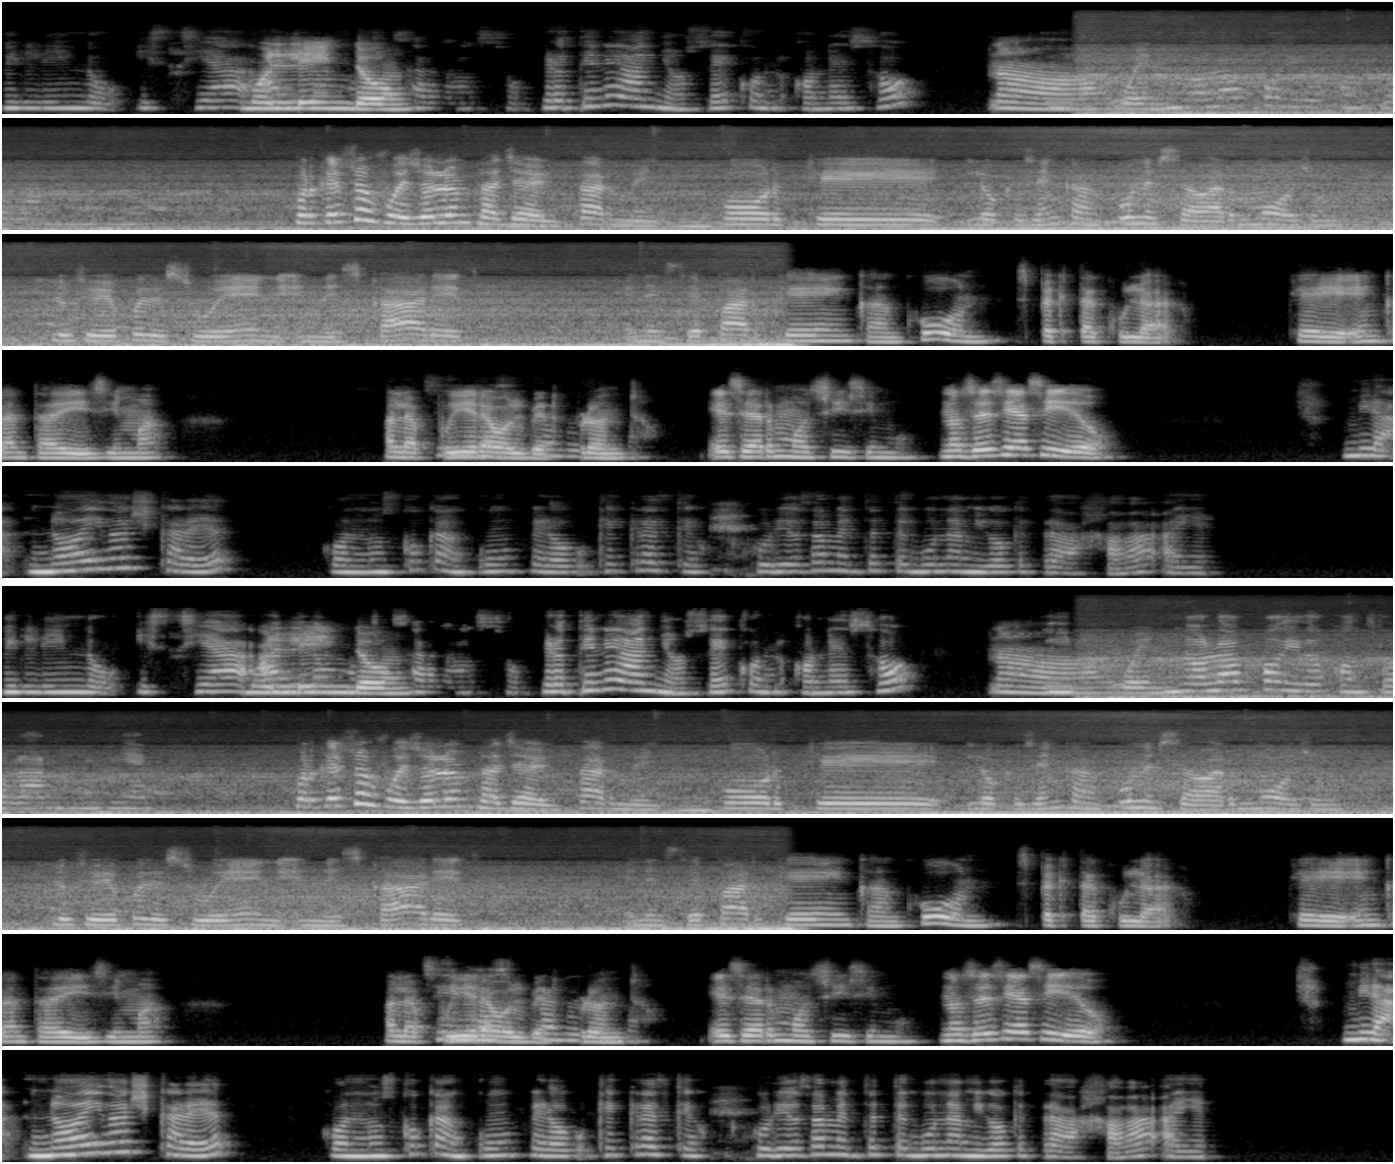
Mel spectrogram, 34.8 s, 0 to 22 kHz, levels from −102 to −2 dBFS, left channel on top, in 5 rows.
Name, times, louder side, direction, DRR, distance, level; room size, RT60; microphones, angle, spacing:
voice 1, 0.0-1.7 2.7-4.6 5.2-5.4 5.8-7.7 23.0-24.1 27.3-29.0 29.4-33.8, right 6 dB, 55° right, 0.4 m, -34 dB
voice 2, 1.2-2.1 4.9-5.9 8.4-13.7 14.1-16.2 17.0-19.7 20.4-21.7 22.8-24.0 24.4-26.4, left 1 dB, 20° left, 0.4 m, -29 dB
sound 1, 5.3-17.8, left 1 dB, 80° left, 1.8 m, -34 dB
5.2 x 2.3 x 2.2 m
head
